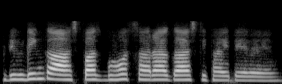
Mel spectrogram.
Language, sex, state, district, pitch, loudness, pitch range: Hindi, female, Arunachal Pradesh, Lower Dibang Valley, 215 Hz, -17 LUFS, 200-225 Hz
